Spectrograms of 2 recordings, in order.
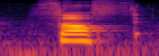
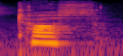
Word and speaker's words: Thoth: Thoth, some people pronounce as Thoth. I say Thoth.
